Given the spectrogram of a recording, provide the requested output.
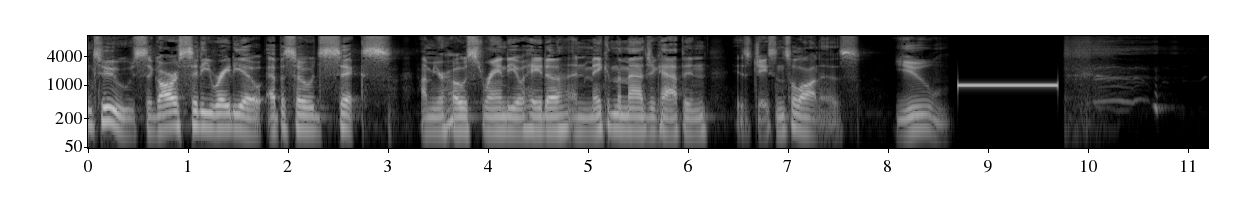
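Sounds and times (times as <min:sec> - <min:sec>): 
speech: 0:00.0 - 0:08.7
laughter: 0:03.4 - 0:04.1, 0:09.8 - 0:10.8
censor bleep tone: 0:08.7 - 0:09.8.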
